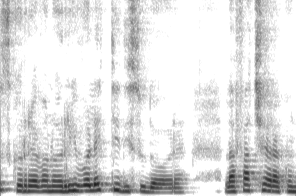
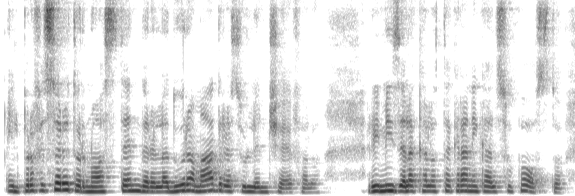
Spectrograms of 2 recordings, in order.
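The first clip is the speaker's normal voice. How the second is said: ordinary delivery, nothing marked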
